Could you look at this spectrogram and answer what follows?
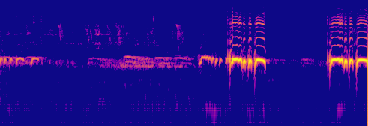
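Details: Loud local zebra dove used as a training master to stir silent or stressed birds. Faint soft coos lead into two powerful bubbling coo phrases, each a quick cluster of rounded notes about a second long.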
